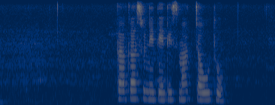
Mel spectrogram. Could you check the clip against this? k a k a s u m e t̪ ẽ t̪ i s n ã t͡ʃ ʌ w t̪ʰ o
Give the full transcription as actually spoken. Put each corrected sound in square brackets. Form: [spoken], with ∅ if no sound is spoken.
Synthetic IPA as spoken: k a k a s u [n] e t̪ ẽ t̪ i s [m] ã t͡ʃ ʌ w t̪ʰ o

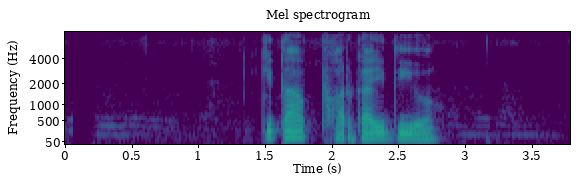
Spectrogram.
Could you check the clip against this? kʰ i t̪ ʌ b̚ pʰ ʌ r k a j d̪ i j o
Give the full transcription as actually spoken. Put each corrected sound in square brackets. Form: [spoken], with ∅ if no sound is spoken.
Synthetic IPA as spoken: [k] i t̪ [a] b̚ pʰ ʌ r k a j d̪ i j o

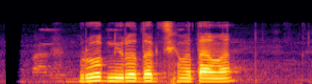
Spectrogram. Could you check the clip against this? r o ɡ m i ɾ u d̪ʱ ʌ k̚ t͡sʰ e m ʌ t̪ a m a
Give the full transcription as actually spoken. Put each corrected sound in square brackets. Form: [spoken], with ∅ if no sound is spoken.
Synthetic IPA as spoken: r o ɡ [n] i ɾ [o] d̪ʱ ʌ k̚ t͡sʰ e m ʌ t̪ a m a

